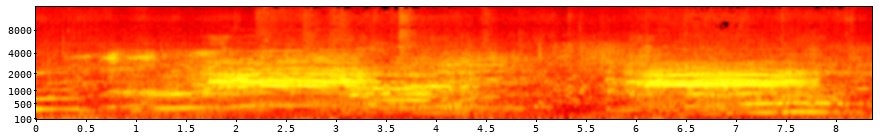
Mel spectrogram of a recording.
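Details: Sacrificial cattle penned for weighing: two long, rich moos, each swelling and then sagging in pitch, separated by a brief dip in loudness.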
